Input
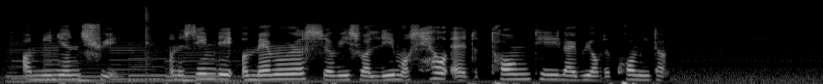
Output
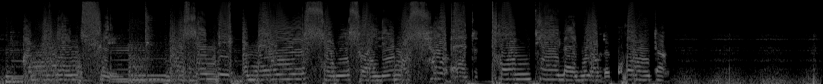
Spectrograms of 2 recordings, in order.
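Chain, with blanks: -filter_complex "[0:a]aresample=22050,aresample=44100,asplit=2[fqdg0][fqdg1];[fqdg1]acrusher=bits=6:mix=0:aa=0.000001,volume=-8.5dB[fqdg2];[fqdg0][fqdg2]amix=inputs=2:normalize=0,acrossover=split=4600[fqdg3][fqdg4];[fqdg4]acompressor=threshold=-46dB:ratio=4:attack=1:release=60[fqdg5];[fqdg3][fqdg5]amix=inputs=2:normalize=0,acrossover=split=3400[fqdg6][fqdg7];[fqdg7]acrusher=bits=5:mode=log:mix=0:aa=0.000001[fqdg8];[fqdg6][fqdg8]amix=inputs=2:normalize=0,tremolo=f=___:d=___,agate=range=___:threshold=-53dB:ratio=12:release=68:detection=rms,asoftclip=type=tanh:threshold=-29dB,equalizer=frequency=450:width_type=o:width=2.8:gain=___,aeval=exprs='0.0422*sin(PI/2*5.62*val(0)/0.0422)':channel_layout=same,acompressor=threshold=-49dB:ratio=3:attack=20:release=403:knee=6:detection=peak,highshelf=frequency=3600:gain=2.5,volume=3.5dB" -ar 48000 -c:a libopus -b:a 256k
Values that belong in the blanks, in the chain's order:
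2.2, 0.71, -12dB, -5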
